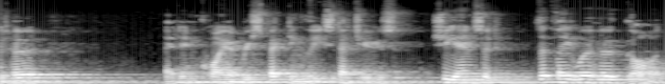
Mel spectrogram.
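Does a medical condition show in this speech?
No.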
